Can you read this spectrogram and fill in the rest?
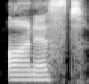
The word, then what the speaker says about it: honest: an honest man, even though H is a consonant because right. It's a vowel sound.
